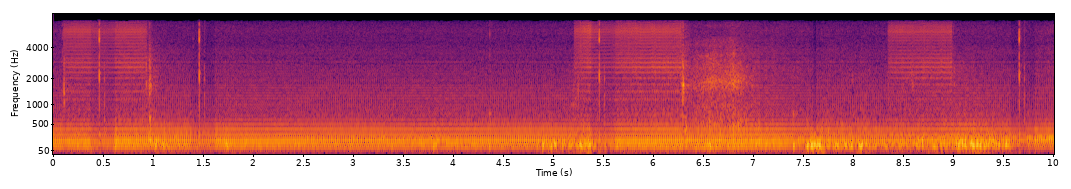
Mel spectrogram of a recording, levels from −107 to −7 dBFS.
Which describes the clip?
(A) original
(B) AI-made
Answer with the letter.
A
